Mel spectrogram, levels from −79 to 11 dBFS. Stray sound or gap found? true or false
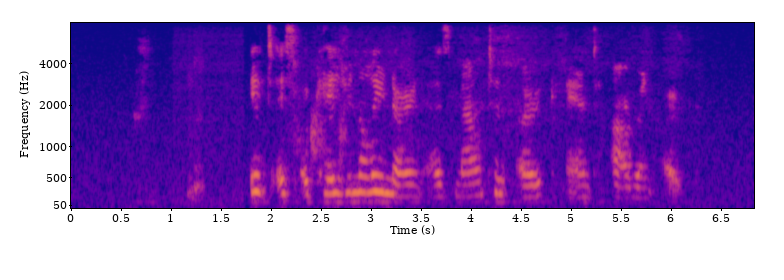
true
